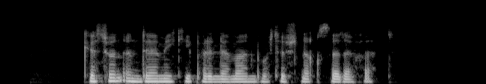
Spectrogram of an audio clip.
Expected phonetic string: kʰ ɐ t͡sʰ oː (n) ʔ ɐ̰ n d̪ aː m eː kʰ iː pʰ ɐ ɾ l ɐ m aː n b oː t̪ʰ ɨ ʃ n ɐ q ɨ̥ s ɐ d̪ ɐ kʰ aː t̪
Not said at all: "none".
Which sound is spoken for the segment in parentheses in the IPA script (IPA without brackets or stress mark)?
n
